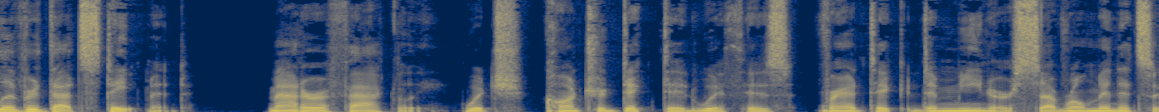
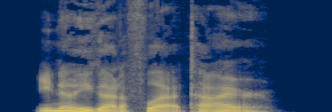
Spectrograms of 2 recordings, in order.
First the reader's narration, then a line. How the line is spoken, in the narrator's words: He calmly approached us and said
